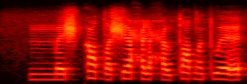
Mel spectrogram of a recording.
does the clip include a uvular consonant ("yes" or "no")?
no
